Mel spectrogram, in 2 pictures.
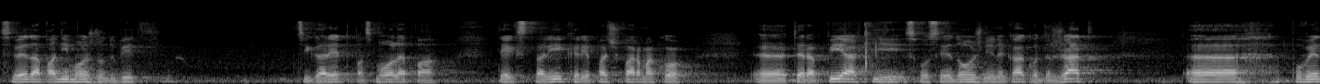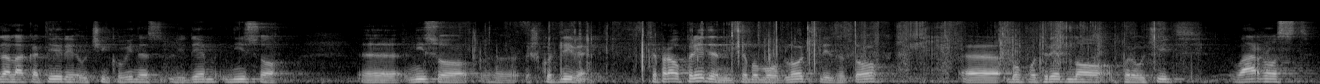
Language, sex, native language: Slovenian, male, Slovenian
